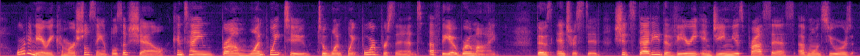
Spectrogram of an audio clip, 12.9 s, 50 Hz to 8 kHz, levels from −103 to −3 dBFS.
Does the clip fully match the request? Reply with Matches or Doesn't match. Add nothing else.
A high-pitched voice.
Matches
